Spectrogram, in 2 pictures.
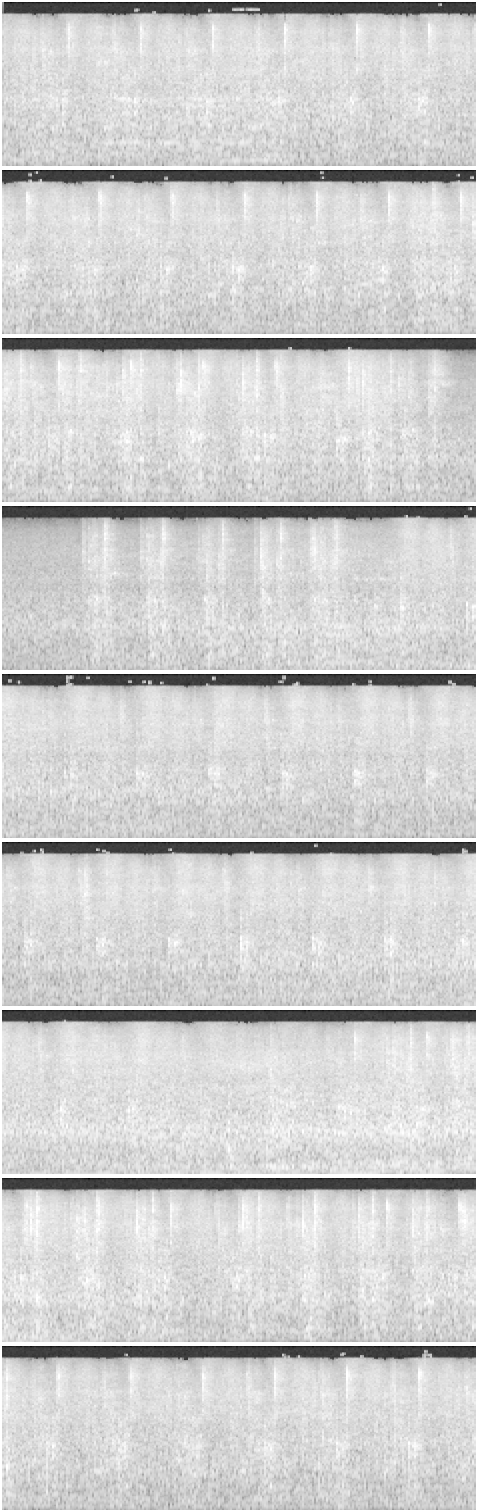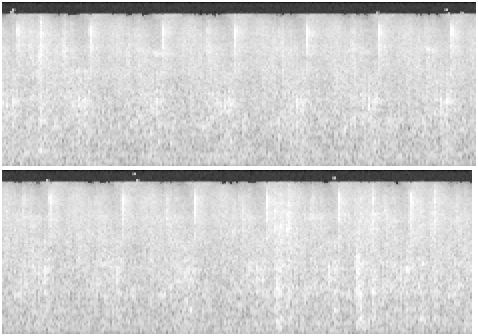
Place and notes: Barcelona - Petita Impremta (Small Printing Workshop)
